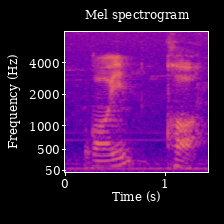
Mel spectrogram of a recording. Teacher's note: These 2 letters are pronounced from the upper part of the larynx.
